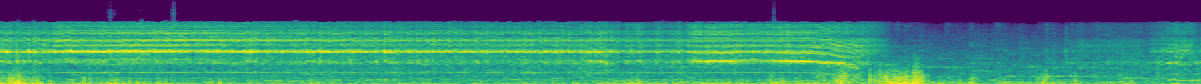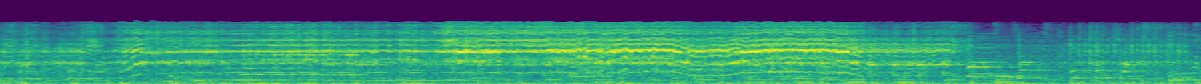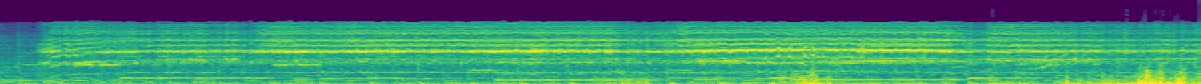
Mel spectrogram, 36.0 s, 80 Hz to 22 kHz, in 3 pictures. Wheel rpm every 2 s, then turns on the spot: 160, 160, 160, 160, 60, 40, 90, 160, 170, 150, 100, 20, 90, 160, 160, 160, 160, 170.
22-24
